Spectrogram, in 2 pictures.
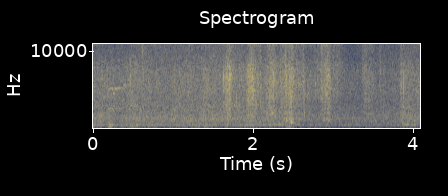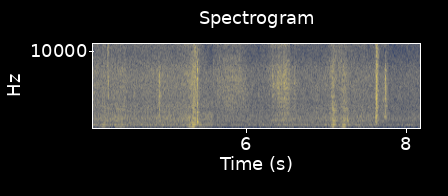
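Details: Honey bee colony buzzing as its hive is opened and frames exchanged in a Mosman Park garden in Perth, Australia; an even droning hum throughout, broken by scattered clicks and knocks of equipment.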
